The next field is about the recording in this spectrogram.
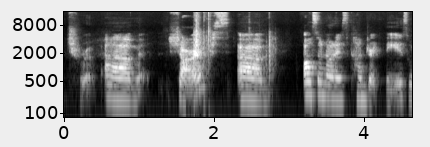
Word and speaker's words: chondrichthyes: But the chondrichthyes, that's how you pronounce it.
